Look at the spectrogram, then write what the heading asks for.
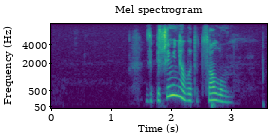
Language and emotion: Russian, positive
